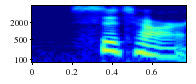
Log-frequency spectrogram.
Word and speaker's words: sitar: Sitar. Okay. Not sit. I had a weird, I put the emphasis on the wrong syllable.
